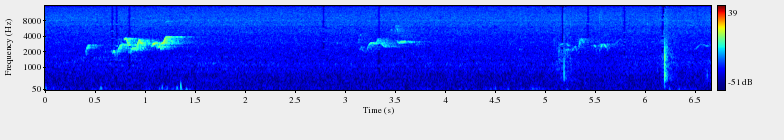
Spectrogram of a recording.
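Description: A small bird chirping in two short runs of rapid notes, near the start and again about three seconds in, over quiet open-air background. A couple of low thumps come early, and a single sharp click about six seconds in is the loudest sound.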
